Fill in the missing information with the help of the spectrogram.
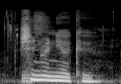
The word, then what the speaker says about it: Shinrin-yoku: Shinrin-yoku. It's not quite precise, but it's close enough.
